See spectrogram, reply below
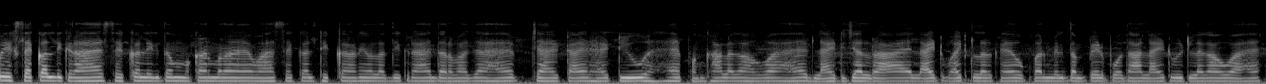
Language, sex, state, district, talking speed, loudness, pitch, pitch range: Hindi, male, Bihar, Supaul, 230 wpm, -29 LUFS, 155 Hz, 150-155 Hz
